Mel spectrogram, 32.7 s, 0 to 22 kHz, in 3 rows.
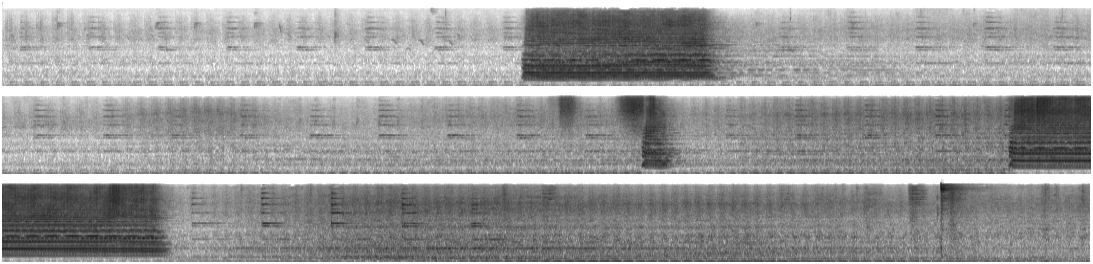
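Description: Norfolk Southern EMD diesel locomotive approaching and passing: its multi-chime air horn sounds a long blast about five seconds in, a short one near 17 seconds and another long blast around 21 seconds, while the engine rumble grows louder. Near the end the freight cars roll by close up with a steady rumble and wheel clatter.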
